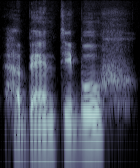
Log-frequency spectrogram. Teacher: So you have a sh, and then it's debuccalized, so it goes out from the mouth, out of the bocca, and then just becomes a ha, habentibuh, and then maybe it's dropped entirely to a habentibu.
